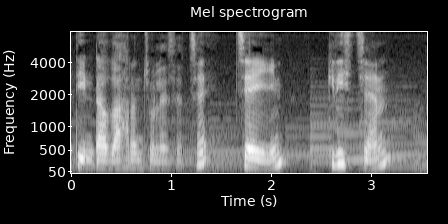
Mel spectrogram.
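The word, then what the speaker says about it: Christian: দেখুন আমাদের স্ক্রিনে 3টা উদাহরণ চলে এসেছে, চেইন, ক্রিশ্চিয়ান, মেশিন। তো দেখুন এখানে আমরা CH পাচ্ছি কিন্তু এখানে তার উচ্চারণটা হচ্ছে চ এর মতো। এখানেও দেখুন আমরা CH পাচ্ছি কিন্তু এখানে তার উচ্চারণটা হচ্ছে ক এর মতো।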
